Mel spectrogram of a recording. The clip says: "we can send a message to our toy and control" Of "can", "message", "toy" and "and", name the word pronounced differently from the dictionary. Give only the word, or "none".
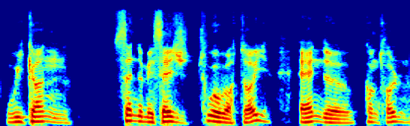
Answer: message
